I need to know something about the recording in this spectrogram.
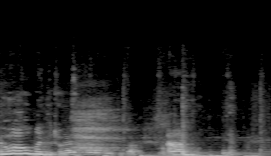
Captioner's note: sighs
